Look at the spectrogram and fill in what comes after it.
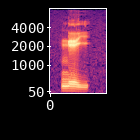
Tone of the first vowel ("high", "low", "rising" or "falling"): low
